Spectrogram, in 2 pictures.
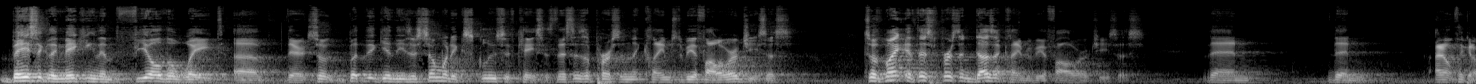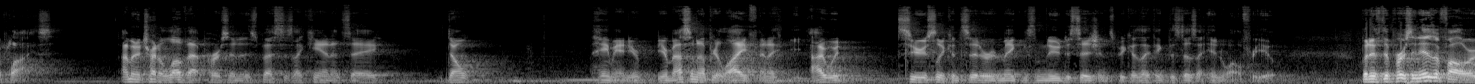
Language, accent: English, American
